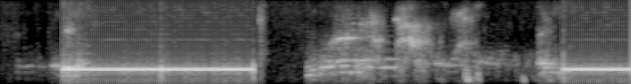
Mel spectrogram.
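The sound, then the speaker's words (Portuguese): A telephone calling signal, a steady mid-pitched tone held for about two seconds. A brief bit of talk follows, then the tone sounds again. “Vou atender uma ligação, gente.”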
